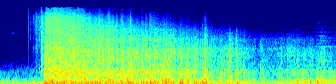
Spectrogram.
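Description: A thunder-like crash: a sudden loud crack about half a second in that rolls and slowly fades over the next three seconds above a low rumble.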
